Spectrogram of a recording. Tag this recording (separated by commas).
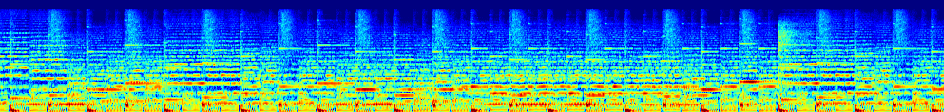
Music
